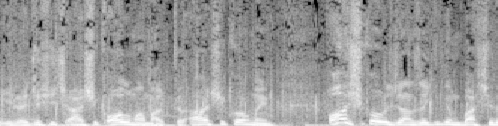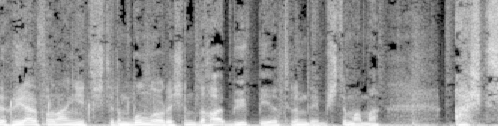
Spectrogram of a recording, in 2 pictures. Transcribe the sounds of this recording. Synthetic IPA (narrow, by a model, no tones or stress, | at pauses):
ilʲad͡ʒɛɦit͡ʃaːʃɯko̞lˠmamak̚t̪ʰɯɾʔaːʃɯko̞lˠmajɯn | oːʃɯko̞lˠud͡ʒaːnɯzaɟid̪inbast͡ʃʰed̪aɦɯjaɾfalˠanje̞t̪ʰi̥ʃt̪ʰiɾimbununˠao̞ːɾaʃɯnd̪aɦabyjyc̚bijat̪ʰɯɾɯmd̪e̞miʃt̪ʰimama | aʃks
